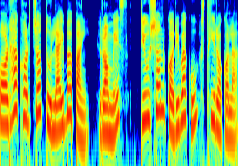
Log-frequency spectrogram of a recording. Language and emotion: Odia, neutral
